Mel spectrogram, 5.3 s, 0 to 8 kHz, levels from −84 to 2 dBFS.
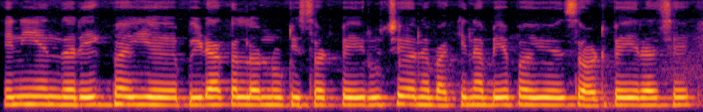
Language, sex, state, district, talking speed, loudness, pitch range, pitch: Gujarati, female, Gujarat, Valsad, 195 wpm, -12 LUFS, 200-205 Hz, 200 Hz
